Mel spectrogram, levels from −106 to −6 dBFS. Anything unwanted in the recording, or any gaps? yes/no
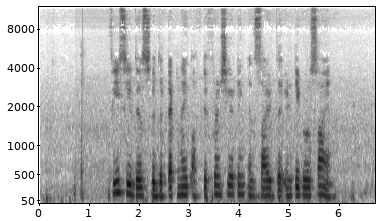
yes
